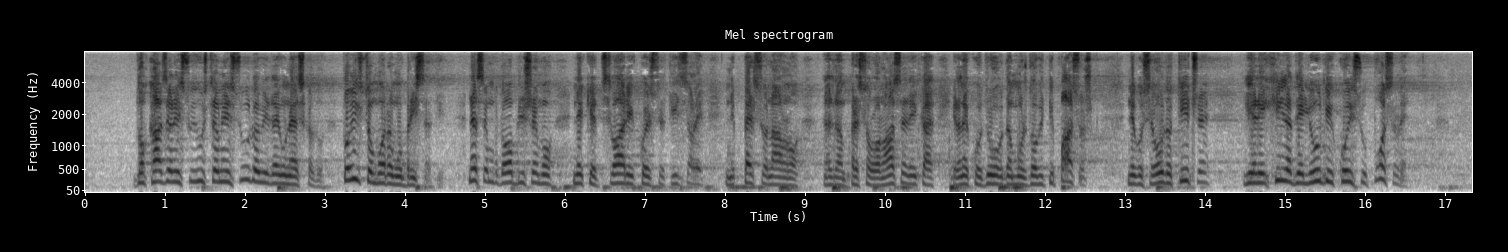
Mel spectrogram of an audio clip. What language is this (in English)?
Serbian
